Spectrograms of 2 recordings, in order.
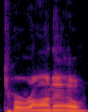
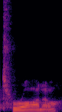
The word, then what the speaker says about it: Toronto: corrected on uh Instagram Toronto not no t no second t yeah Toronto yeah that's how you say it um actually my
